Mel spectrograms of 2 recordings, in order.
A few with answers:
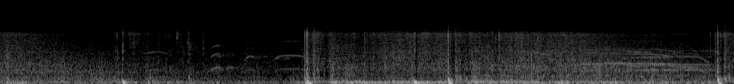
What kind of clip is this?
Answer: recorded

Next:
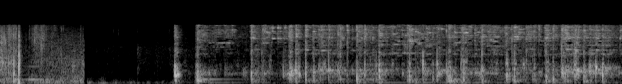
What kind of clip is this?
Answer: recorded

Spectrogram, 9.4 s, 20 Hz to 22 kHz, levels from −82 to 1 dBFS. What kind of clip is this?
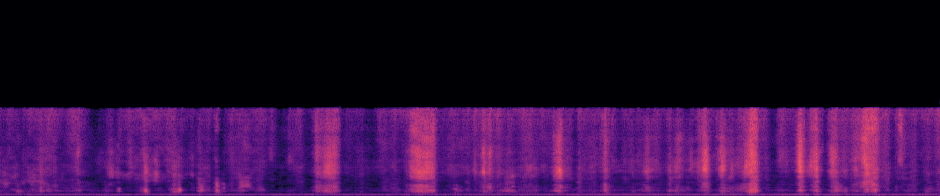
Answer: remade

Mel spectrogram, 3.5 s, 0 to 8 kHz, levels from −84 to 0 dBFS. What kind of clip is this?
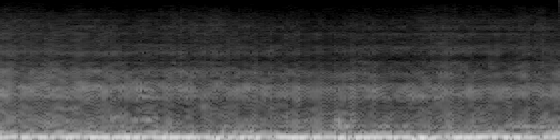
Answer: remade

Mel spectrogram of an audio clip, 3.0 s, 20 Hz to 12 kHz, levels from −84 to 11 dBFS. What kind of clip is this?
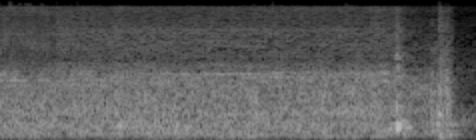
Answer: recorded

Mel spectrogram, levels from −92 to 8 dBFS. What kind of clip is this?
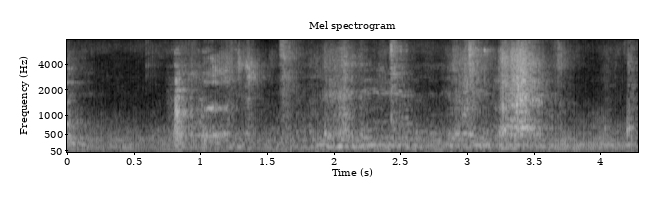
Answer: remade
